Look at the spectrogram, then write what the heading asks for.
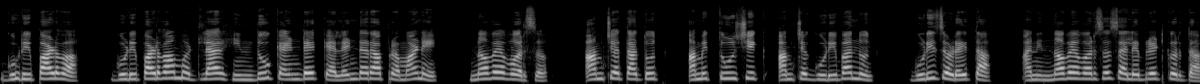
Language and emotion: Goan Konkani, neutral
